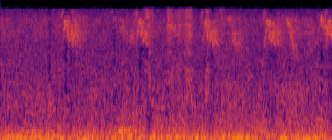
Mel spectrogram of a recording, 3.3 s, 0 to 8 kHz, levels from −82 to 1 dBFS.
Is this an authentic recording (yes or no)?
no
